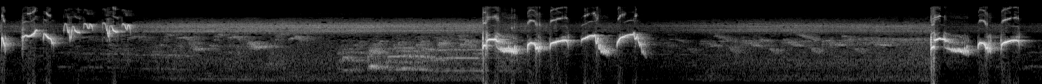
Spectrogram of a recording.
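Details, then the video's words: Orange-headed thrush morning song used to lure other thrushes into replying; three short bursts of bright, rising and falling whistled notes separated by pauses of a few seconds, faint softer bird notes between, steady hiss behind. "PANCINGAN ANIS MERAH PAGI HARI|| ANIS MERAH LAIN AUTO NYAUT"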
